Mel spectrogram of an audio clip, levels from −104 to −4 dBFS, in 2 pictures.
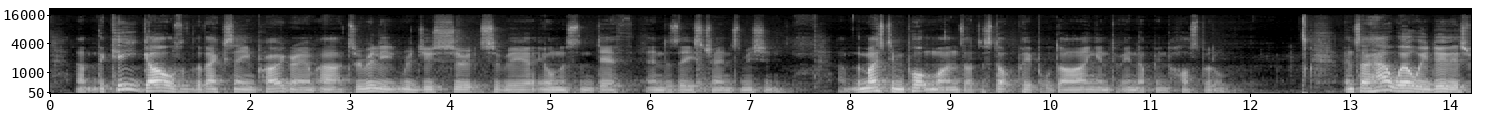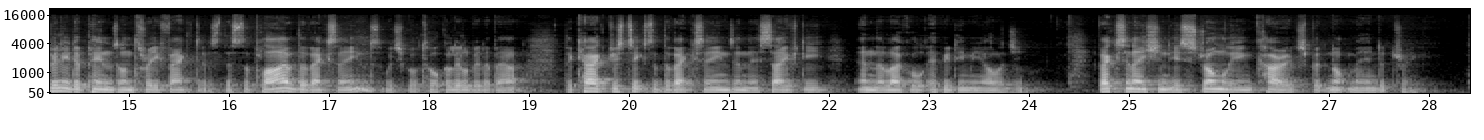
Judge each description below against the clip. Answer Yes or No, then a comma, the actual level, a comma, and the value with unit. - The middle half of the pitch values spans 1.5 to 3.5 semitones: Yes, average, 2.9 semitones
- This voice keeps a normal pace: Yes, average, 165 wpm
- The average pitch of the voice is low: Yes, low, 105 Hz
